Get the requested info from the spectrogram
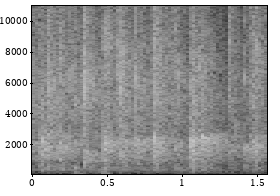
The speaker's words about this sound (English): You got one or two of our smaller questions right. Big round of applause. Well done.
